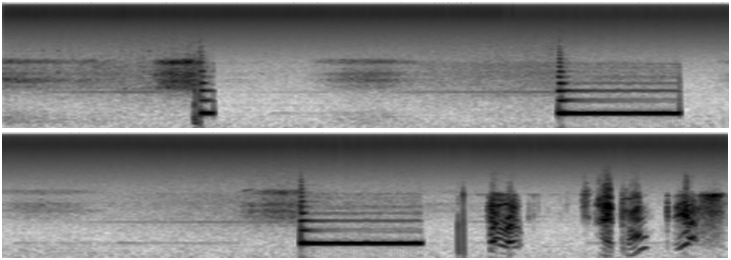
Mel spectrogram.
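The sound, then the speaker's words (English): Two long electronic ringback tones sound over a phone line as the Hotel Pontchartrain in Detroit rings through to Tony DeFranco, evenly spaced about four seconds apart, with faint line hiss between and a brief burst of muffled voice chatter near the end. “I'll try ringing, sir.”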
